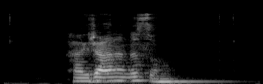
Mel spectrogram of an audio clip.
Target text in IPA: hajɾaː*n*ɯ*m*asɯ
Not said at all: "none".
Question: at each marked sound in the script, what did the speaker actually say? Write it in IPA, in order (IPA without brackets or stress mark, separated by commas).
n, n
